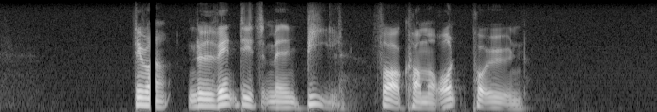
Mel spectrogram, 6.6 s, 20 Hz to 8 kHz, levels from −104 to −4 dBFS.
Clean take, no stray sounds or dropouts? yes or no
no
